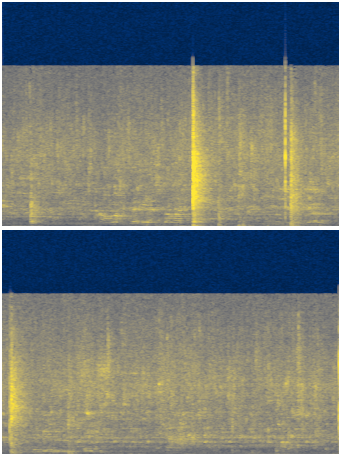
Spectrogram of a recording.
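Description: An infant babbling softly, in short bits, while several sharp knocks sound on a hard floor. The loudest knock comes about three seconds in and the others are spread over the next couple of seconds. A low steady hum runs underneath.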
